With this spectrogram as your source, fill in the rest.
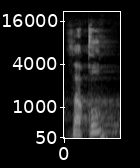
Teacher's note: قاف کو موٹا پڑھیں گے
